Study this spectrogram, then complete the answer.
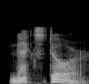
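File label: "next door", American English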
